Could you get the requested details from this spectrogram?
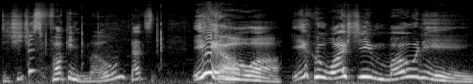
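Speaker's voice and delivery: high, loud, squealing outburst of disgust.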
